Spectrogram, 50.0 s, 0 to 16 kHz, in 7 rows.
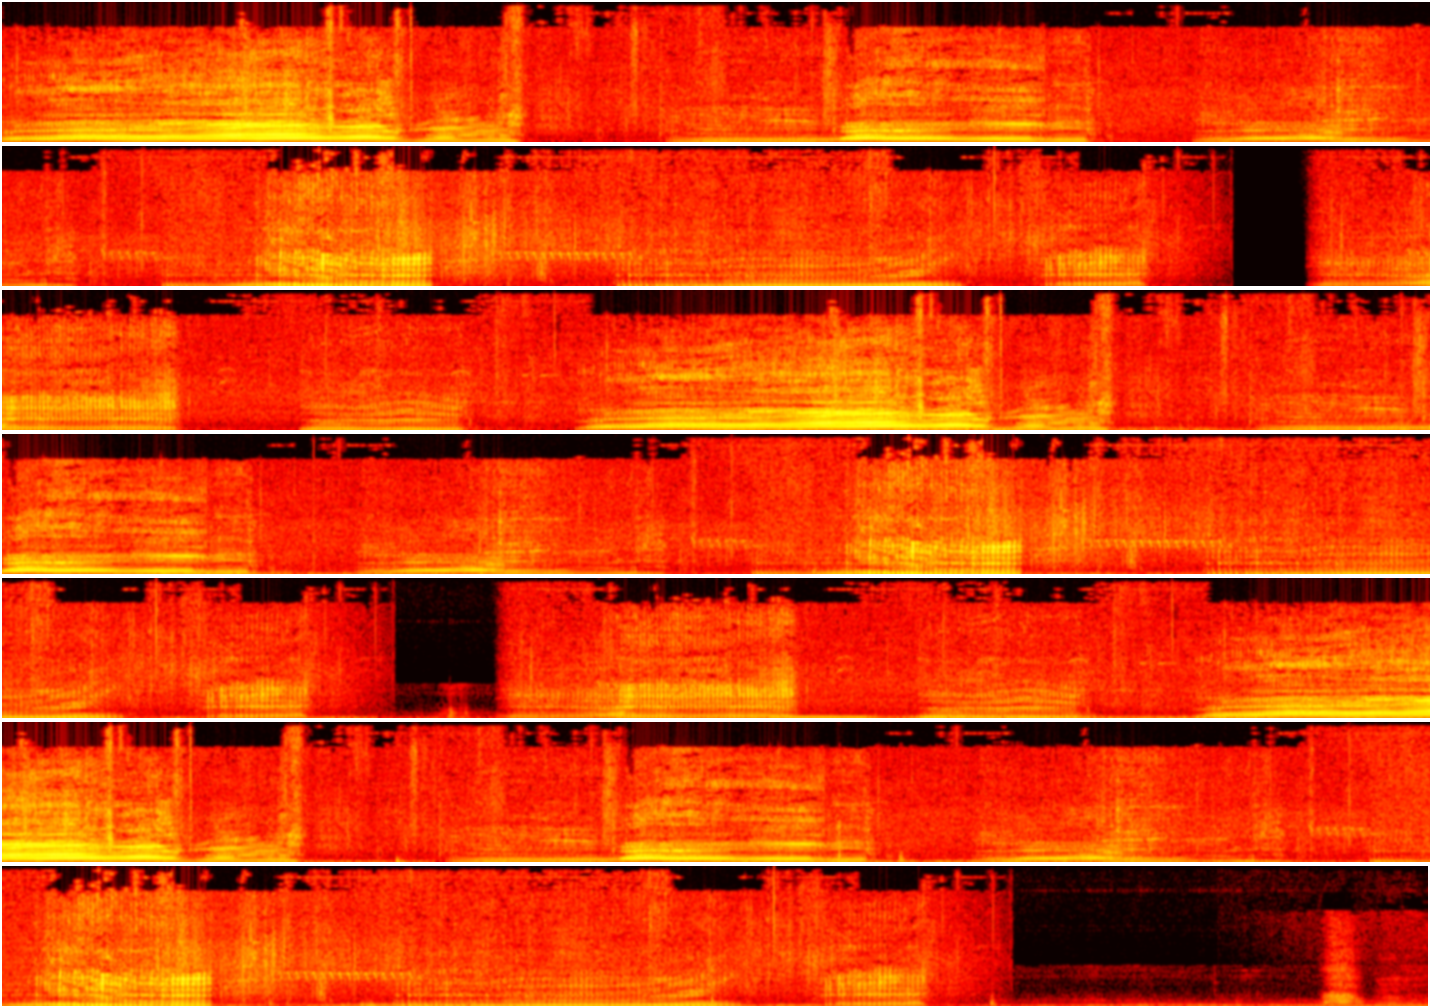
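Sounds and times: bear grunting and roaring: 0.0s - 2.7s, 3.3s - 9.4s, 10.2s - 13.0s, 13.7s - 15.2s, 15.8s - 30.4s, 31.0s - 47.9s, 49.2s - 49.9s.

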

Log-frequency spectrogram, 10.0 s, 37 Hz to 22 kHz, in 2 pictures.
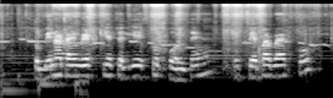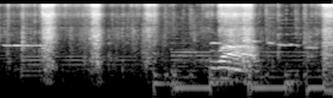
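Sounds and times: paper bag rustling: 0.0s - 10.0s.

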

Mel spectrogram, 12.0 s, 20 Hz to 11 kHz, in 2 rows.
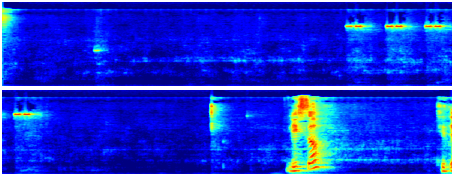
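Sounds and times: electronic timer beeping: 4.6s - 6.6s.

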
